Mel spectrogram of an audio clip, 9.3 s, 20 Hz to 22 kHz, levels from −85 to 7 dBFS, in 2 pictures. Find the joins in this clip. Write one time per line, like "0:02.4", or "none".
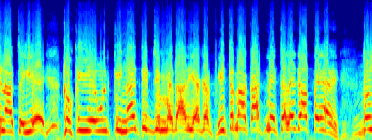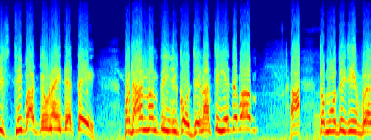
0:08.4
